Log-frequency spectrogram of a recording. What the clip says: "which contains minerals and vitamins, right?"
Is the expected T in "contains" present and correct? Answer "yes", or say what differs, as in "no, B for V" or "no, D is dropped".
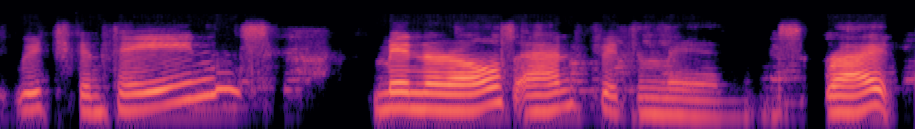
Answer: yes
